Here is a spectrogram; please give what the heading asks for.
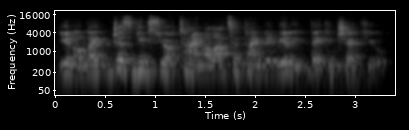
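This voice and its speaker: A woman's voice: fairly low pitch, steady tone, fast, a bit bright, roomy sound, far from the mic. A woman from Bosnia, talking freely with many fillers and loose grammar in a documentary interview. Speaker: refugee interviewee.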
